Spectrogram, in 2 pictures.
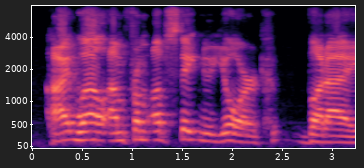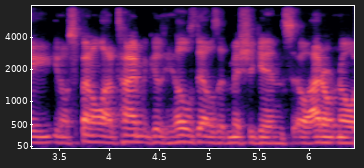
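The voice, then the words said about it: Great Lakes Midwestern accent. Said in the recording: “your accent reminds me of like Illinois, like the Great Lakes region, Wisconsin, Chicago, you know, Michigan”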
